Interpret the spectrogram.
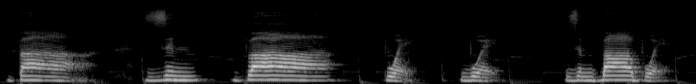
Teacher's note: The second syllable is the strong one.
